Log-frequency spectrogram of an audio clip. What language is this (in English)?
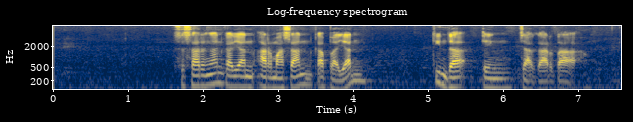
Javanese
